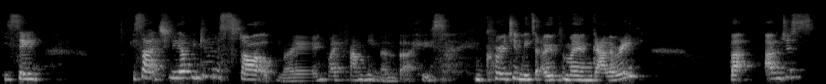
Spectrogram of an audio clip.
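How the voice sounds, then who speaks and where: A woman's voice: a little high, very animated, a little fast, a bit bright. A woman acting a polite, unsure client in a comic scene, hesitant and apologetic, recorded in an echoey room.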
